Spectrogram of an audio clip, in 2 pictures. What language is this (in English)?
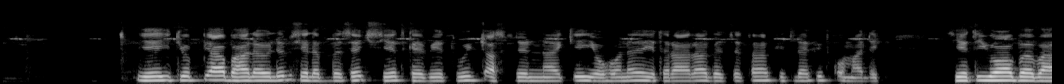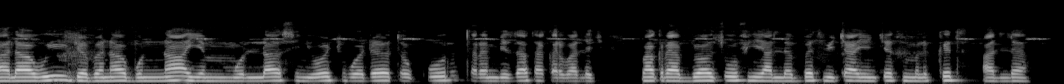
Amharic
